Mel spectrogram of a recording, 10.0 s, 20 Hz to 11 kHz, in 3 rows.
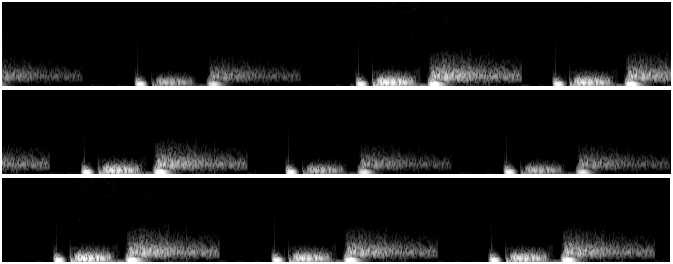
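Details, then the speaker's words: Pulmonic stenosis with pulmonic regurgitation recorded at the second left intercostal space: regular heart sounds near 55 a minute with a harsh systolic murmur and a softer diastolic murmur. "pulmonic stenosis and pulmonic regurgitation recorded at the second left intercostal [Music] space"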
